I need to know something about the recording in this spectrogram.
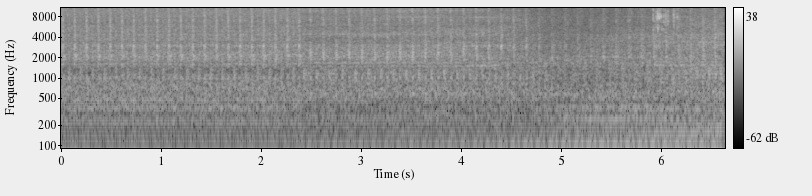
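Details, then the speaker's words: Chevrolet Camaro IROC engine at idle, mic near the engine: busy fast ticking at about four per second, with a heavier clack underneath keeping time. It sounds like a knock beneath the valvetrain tick. "This thing sounds like a clock factory going off inside. There's so much ticking and clacking going on. But try to listen in for that clacking noise that you're going to hear underneath the ticking, because it is there."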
